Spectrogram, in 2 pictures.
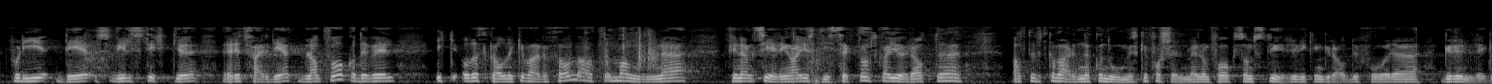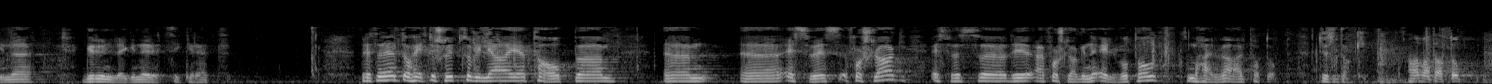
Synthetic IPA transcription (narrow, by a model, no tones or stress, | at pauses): fɔɖiːd̪ɛʋɪlst̪ʏɾkəɾɛt̪fæɾd̪ɪheːt̪blɑnt̪fɔlkɔd̪ɛʋɪl | ɪkːəɔd̪ɛskɑlːɪkːəʋæːɾəsɔnːɑt̪mɑŋlənə | fɪnɑŋsɪeːɾɪŋɑjʉst̪iːsːɛk̚t̪ʊɳskɑljøːɾəɑt̪ | ɑt̪̚d̪ɛskɑlʋæːɾəd̪ɛnœkʊnuːmɪskəfɔʂɛln̩mɛlːɔmfɔlksɔmst̪yːɾəɾɪʋɪlkənɡɾɑːd̪d̪ʉfoːɾɡɾʉnlɛɡːənəɡɾʉnlɛɡːənəɾɛt̪sɪkːəɾheːt̪ | pʰɾɛsɪd̪ɛnt̪ɔɦeːlt̪ːɪlʂɭʉt̪ːsɔʋɪljæɪt̪ʰɑːɔpː | ɛsʋeːsfɔʂɭɑːɡɛsʋeːsd̪ɛæɾfɔʂɭɑːɡənəɛlʋəɔt̪ʰɔlːsɔmɦæːɾʋɛæɾt̪ʰɑt̪ːɔpː | t̪ʰːʉːsən̩t̪ʰɑkːhɑnhɑt̪ʰɑt̪ːɔp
